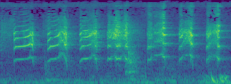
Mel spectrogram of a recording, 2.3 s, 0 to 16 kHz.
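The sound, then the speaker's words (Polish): Falcon chicks at a nest site in Płock call during ringing with a rapid string of about seven shrill, harmonic squealing cries, each short and fairly loud, over a low handling rumble. “Po raz pierwszy sokoły wykluły się w Płocku na terenie PKN Orlen w 2002 roku.”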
